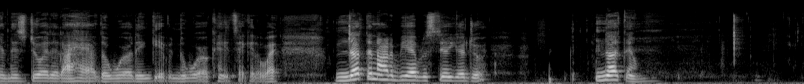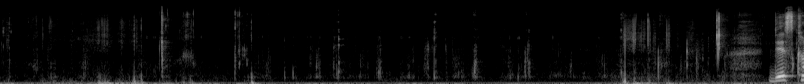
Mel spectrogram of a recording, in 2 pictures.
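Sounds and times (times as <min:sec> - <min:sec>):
chewing noodles: 0:06.6 - 0:15.4.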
